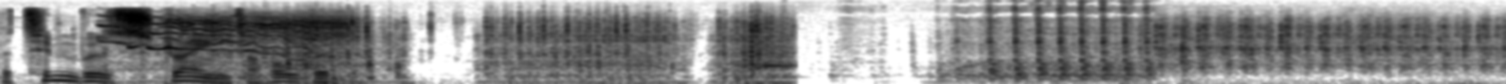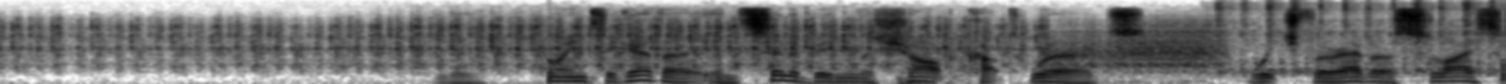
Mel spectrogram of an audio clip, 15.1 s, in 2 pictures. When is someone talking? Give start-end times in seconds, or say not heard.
0.0-1.8, 9.7-15.0.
